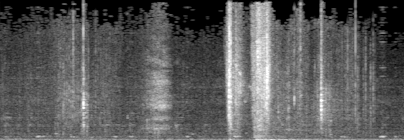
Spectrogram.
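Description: Flames roar from a jet of fire.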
